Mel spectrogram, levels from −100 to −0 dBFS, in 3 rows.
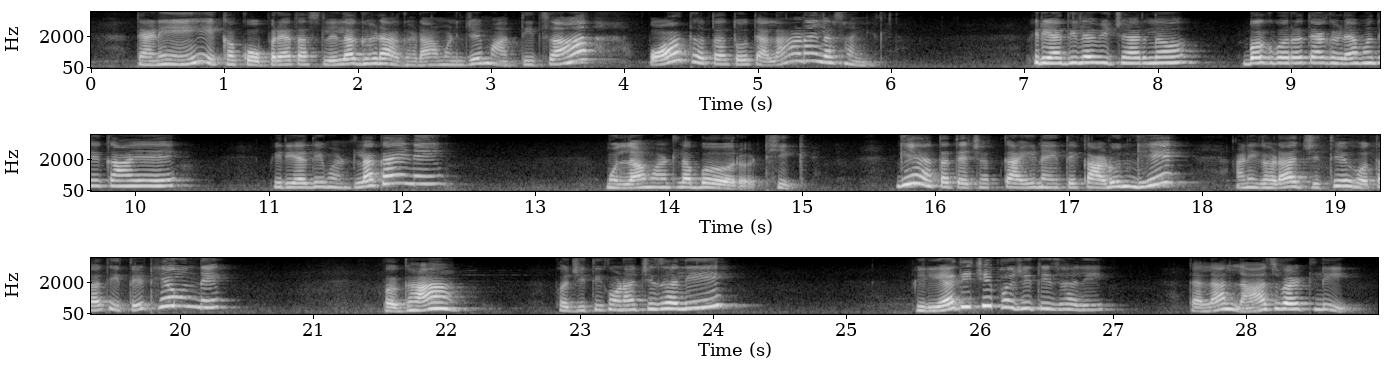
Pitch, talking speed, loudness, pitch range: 275 Hz, 115 wpm, -21 LUFS, 225-310 Hz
